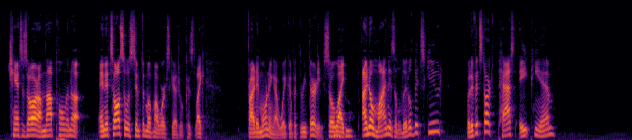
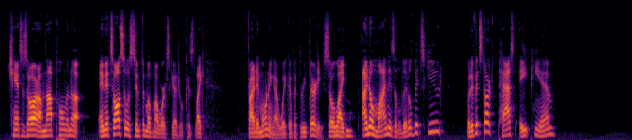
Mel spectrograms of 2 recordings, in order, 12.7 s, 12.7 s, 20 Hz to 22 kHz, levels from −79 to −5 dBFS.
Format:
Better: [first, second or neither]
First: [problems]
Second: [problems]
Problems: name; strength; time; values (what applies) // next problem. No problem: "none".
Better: neither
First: none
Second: none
